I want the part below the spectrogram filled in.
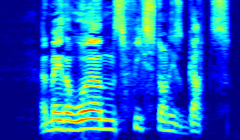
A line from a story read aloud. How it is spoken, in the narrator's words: cried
